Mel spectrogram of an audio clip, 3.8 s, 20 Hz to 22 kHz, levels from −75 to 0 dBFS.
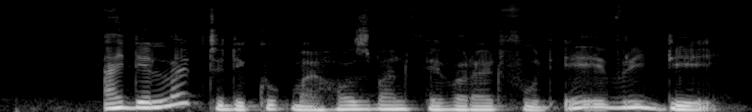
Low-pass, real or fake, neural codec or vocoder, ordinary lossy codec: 19.8 kHz; real; none; none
